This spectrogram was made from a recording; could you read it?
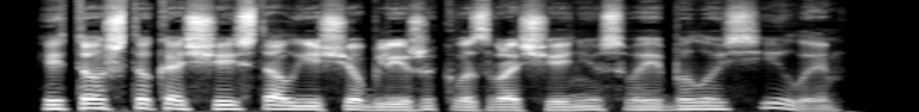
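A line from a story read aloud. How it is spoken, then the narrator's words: Even tone. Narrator (Russian): ровным тоном проговорила Беляна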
